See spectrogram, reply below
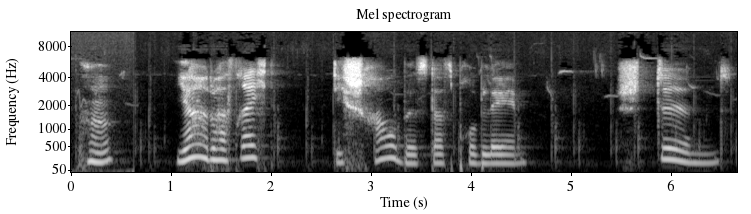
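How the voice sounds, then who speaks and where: A woman's voice: medium pitch, expressive, extremely slow. A woman voicing an earnest, fussy teenage boy obsessed with order in a German fan-dubbed anime audio drama. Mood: eager. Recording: dull lo-fi audio with music.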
